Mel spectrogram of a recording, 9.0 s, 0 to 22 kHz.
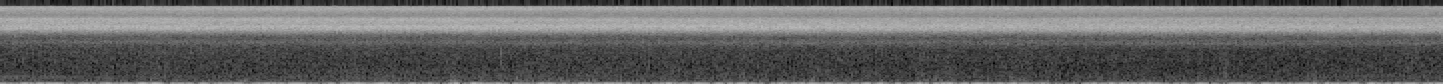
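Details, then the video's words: Cicadas in summer in a suburban neighbourhood of Nisshin city near Nagoya, Aichi, Japan, at 2 PM on 28 July 2021: a steady, dense, hissing high buzz that never pauses, over a faint low street rumble. "Summer Cicadas Sounds"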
